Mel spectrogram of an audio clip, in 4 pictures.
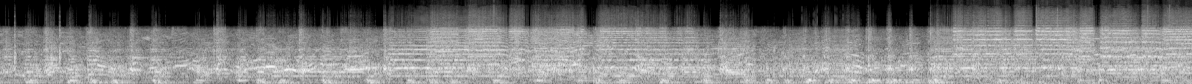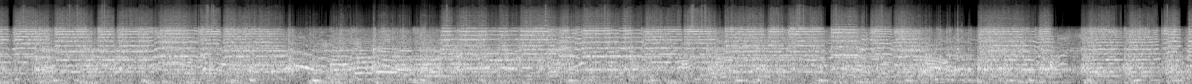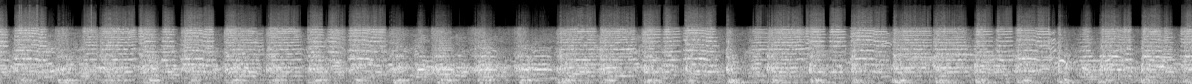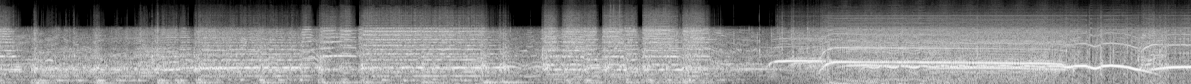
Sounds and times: Cheering: 0:00.0 - 0:47.6
Music: 0:00.0 - 0:47.6
Outside, urban or manmade: 0:00.0 - 0:47.6.

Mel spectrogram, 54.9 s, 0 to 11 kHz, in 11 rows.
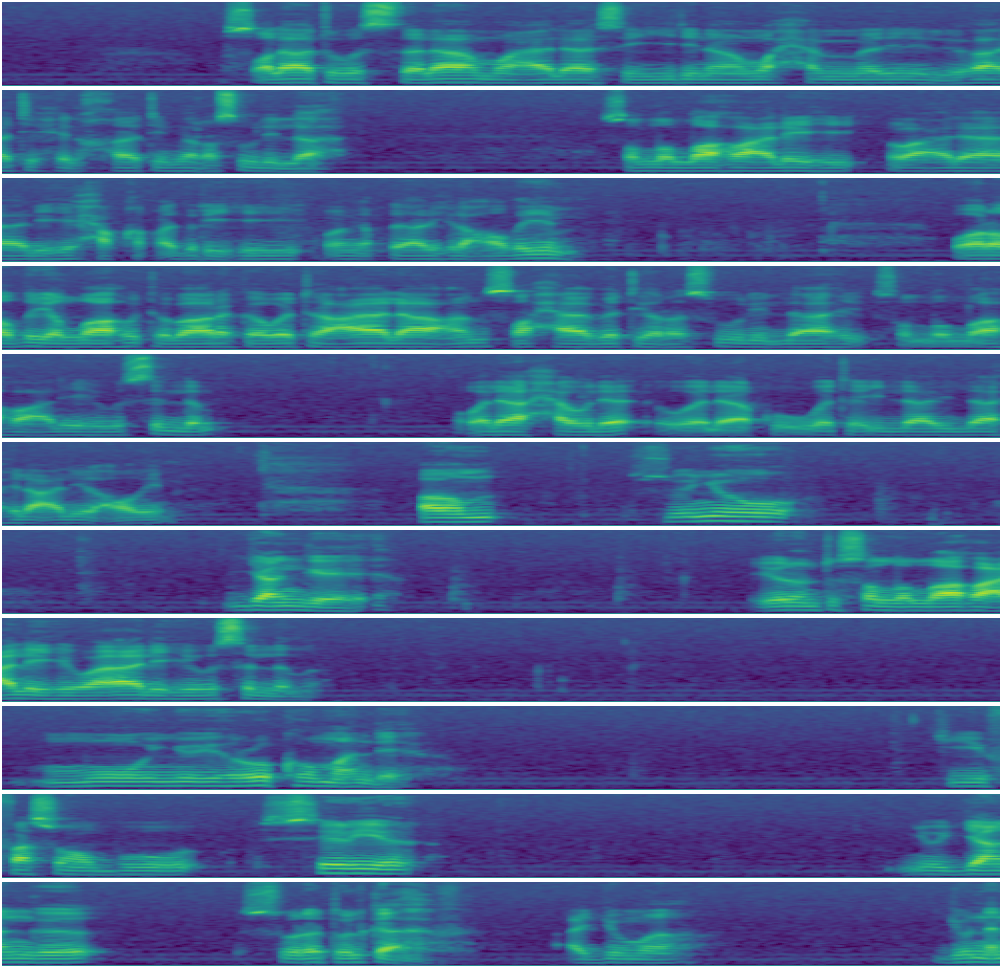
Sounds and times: Speech: 0:01.2 - 0:06.8, 0:08.0 - 0:13.0, 0:14.8 - 0:21.2, 0:22.3 - 0:26.0, 0:27.1 - 0:27.6, 0:28.2 - 0:29.1, 0:31.1 - 0:32.0, 0:33.7 - 0:36.6, 0:40.0 - 0:42.2, 0:44.6 - 0:47.2, 0:49.4 - 0:50.5, 0:51.2 - 0:53.6, 0:54.6 - 0:54.8.

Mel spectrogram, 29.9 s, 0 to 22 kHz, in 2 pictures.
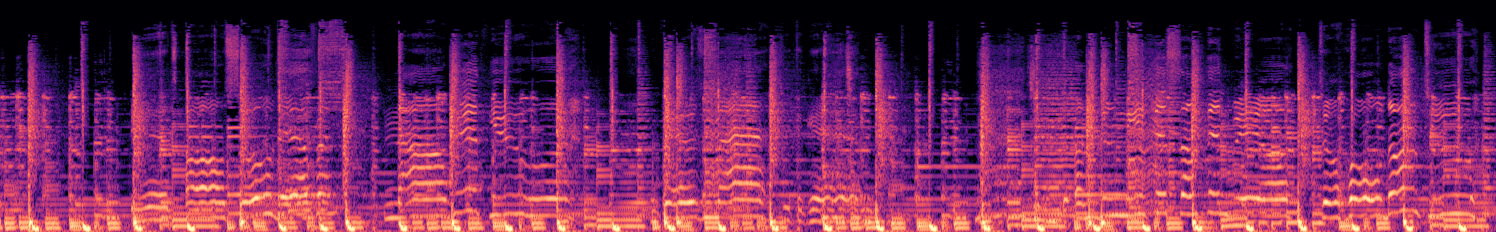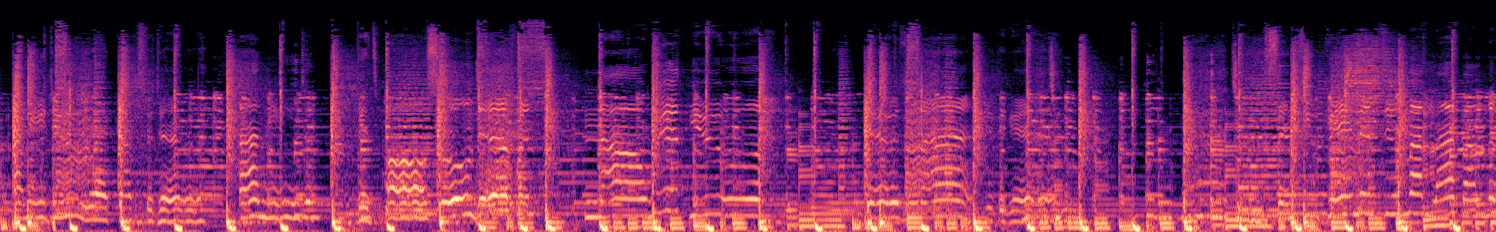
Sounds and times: Disco: 0:00.0 - 0:29.9.

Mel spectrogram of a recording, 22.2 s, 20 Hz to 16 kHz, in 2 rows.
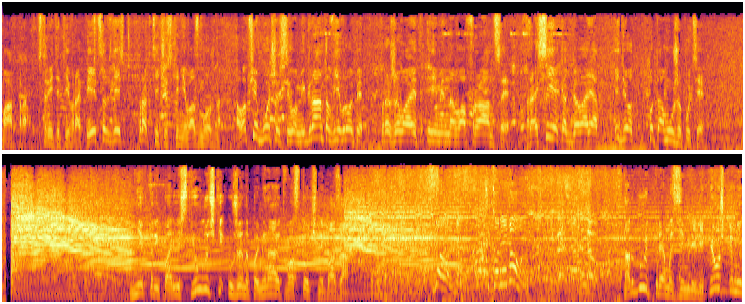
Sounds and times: Music: 0:11.2 - 0:22.2
Speech: 0:13.0 - 0:16.3, 0:17.6 - 0:22.2.

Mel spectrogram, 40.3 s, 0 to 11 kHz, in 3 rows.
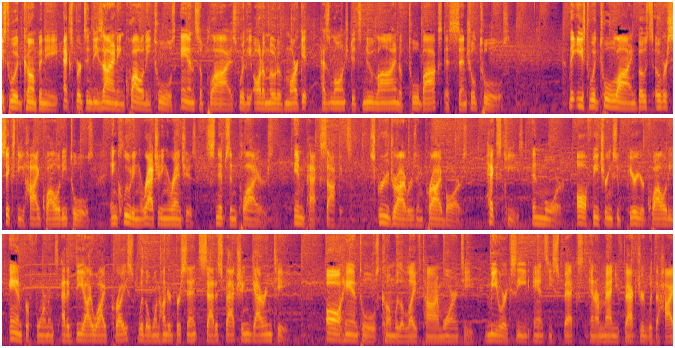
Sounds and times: Speech: 0:00.0 - 0:10.2, 0:11.3 - 0:32.6, 0:33.3 - 0:40.2
Music: 0:00.0 - 0:40.2.

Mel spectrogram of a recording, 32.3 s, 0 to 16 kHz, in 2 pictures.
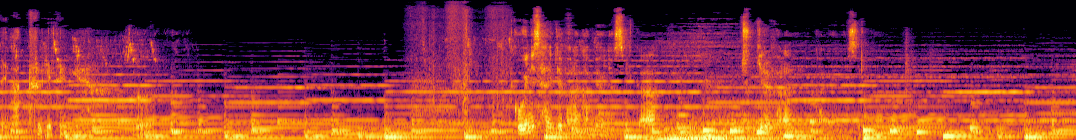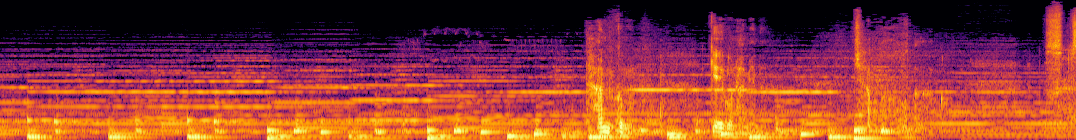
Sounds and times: Music: 0:00.0 - 0:32.2
Speech: 0:07.7 - 0:10.0, 0:11.1 - 0:13.0, 0:25.0 - 0:25.8, 0:26.8 - 0:27.6.

